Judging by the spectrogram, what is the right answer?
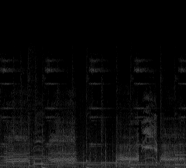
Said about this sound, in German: Seine Kutsche wird von Eseln gezogen.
